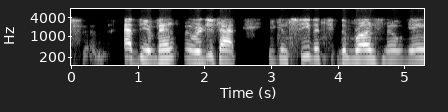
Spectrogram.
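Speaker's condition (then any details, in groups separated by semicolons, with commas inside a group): Cerebral palsy; voice is different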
